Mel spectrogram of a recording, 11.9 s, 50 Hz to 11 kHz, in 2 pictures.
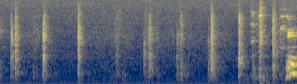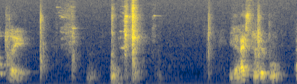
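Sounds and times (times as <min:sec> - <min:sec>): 
low steady hum: 0:00.0 - 0:11.8
speech: 0:05.7 - 0:06.5, 0:10.6 - 0:11.8
door being shut at a doctor's office: 0:07.7 - 0:08.8.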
